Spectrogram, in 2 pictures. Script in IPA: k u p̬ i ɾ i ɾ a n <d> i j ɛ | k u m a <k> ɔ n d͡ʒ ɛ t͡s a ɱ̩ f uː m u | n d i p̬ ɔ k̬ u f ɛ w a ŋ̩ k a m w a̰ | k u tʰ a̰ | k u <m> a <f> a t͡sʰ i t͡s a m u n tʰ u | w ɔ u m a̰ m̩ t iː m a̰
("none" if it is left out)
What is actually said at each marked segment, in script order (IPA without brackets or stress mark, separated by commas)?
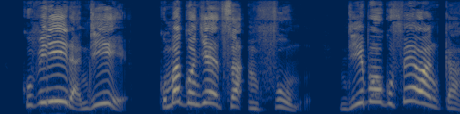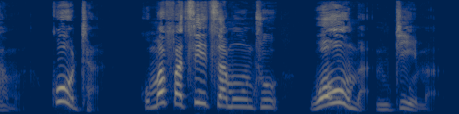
d, ɡ, m, f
